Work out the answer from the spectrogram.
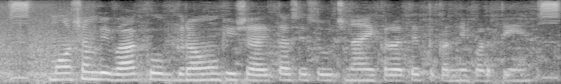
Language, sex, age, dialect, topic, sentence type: Hindi, male, 25-30, Awadhi Bundeli, agriculture, statement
